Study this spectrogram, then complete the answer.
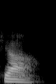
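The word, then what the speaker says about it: chat: 샤. 그런데 이때 T가 묵음이죠. 그런데 이 여성형으로 쓰면 T를 하나 더 썼고 얘를 썼으면 샤트랍니다. 그때는 발음이 살아납니다.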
